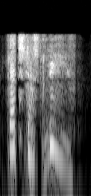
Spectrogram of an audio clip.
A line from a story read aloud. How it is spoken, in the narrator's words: Hermione whispered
